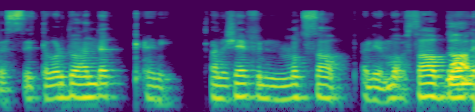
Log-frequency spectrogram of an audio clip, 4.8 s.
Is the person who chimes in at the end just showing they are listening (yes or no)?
no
